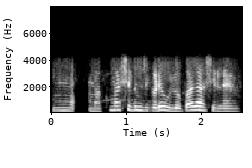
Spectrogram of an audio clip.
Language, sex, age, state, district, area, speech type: Goan Konkani, female, 18-30, Goa, Canacona, rural, conversation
